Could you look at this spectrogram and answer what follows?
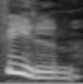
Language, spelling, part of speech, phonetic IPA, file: Polish, film, noun, [fʲilm], Pl-film.ogg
